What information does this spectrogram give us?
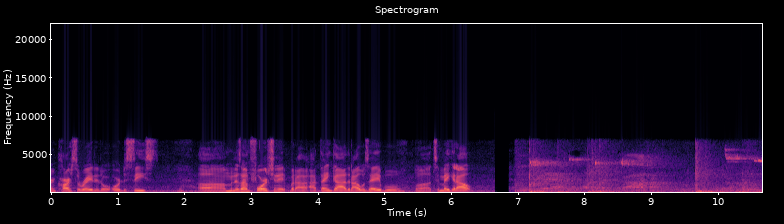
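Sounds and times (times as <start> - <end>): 
speech: 0.0 - 6.4
basketball bouncing: 6.9 - 8.4, 9.6 - 10.5
shoes squeaking on floor: 7.0 - 9.0, 10.0 - 10.6.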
